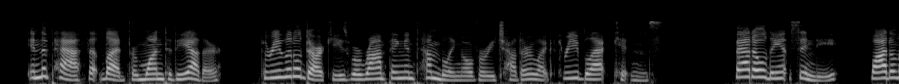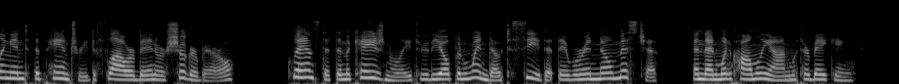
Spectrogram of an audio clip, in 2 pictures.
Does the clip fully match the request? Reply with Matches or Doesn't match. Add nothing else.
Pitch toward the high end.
Matches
